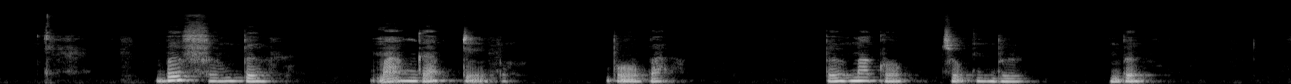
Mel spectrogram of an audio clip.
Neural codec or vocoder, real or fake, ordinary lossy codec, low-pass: none; real; MP3, 48 kbps; 10.8 kHz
